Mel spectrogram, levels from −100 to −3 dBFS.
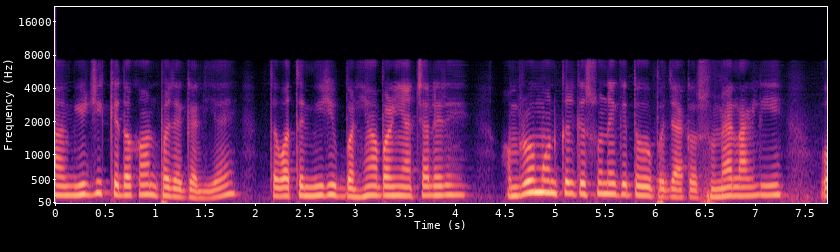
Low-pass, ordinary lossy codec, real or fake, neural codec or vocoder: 7.2 kHz; none; fake; codec, 16 kHz, about 1 kbps, DyCAST, with the encoder's durations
